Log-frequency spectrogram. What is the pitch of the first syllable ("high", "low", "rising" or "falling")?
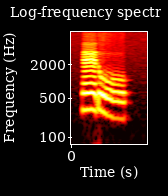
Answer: high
